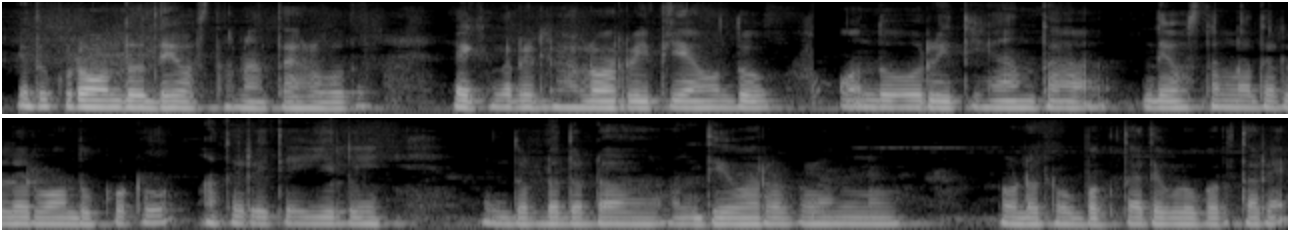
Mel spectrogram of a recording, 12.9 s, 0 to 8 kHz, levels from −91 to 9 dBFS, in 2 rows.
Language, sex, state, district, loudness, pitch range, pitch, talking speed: Kannada, male, Karnataka, Bellary, -33 LUFS, 120-130 Hz, 125 Hz, 115 wpm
